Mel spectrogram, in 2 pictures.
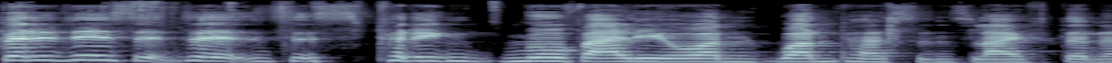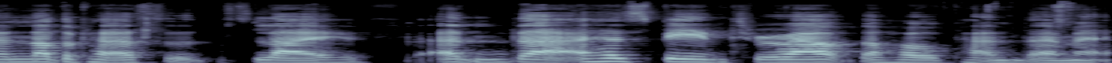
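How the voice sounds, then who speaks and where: Here a woman has an unremarkable speaking voice at medium pitch. She moves at a moderate pace with lively intonation and hardly any pauses. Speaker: podcast host. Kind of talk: casual chat.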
